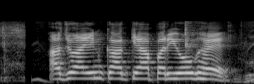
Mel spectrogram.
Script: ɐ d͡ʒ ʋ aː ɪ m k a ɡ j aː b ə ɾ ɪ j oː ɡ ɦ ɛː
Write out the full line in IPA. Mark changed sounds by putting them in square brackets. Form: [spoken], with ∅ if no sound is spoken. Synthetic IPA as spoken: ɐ d͡ʒ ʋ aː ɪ [n] k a [k] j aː [p] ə ɾ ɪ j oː ɡ ɦ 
